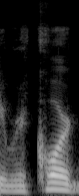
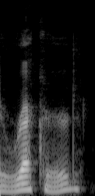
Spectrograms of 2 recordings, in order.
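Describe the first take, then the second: First: Record stressed on the second syllable, re-CORD; verb stress. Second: Record stressed on the first syllable, REC-ord; noun stress. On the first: Explaining record as an action, stress on CORD. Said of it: "that's like an action". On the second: Explaining record as a thing, stress on REC. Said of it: "it's a thing". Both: Shown as a demonstration.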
